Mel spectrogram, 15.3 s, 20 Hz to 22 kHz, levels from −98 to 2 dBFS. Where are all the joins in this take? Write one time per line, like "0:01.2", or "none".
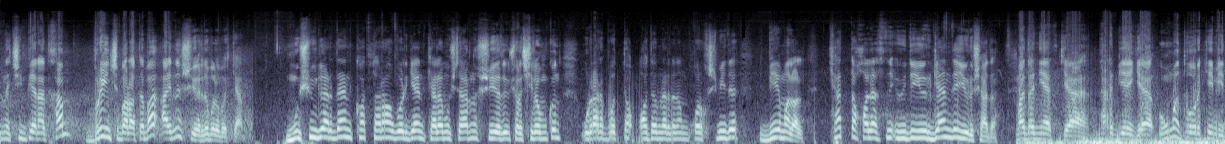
0:03.2
0:12.7

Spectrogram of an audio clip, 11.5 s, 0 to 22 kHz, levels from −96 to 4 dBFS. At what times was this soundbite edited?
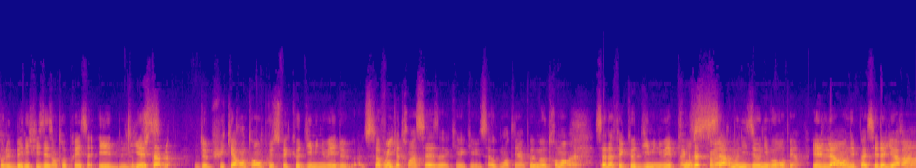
none

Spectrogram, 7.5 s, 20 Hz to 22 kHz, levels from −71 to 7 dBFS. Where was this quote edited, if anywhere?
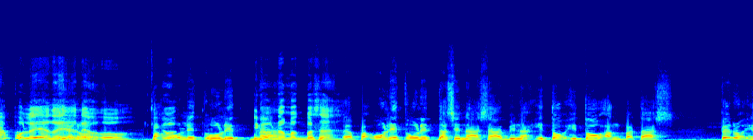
0:01.3

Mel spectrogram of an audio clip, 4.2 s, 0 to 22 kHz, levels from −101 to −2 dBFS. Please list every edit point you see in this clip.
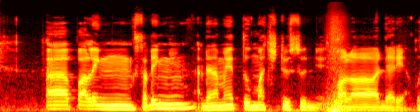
0:03.2

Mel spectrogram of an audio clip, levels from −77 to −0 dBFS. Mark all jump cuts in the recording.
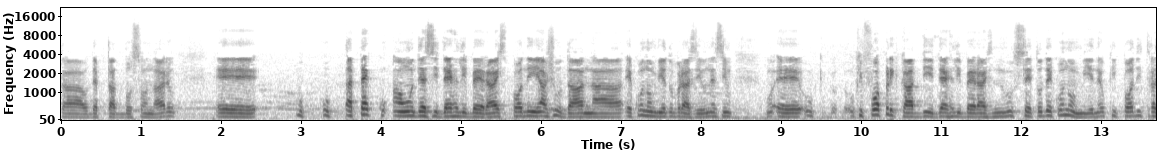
0:10.5

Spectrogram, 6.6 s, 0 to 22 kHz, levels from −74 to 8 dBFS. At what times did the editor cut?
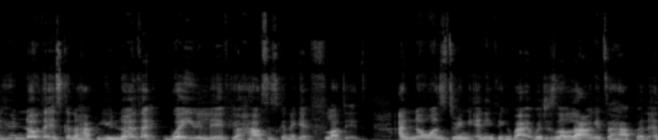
none

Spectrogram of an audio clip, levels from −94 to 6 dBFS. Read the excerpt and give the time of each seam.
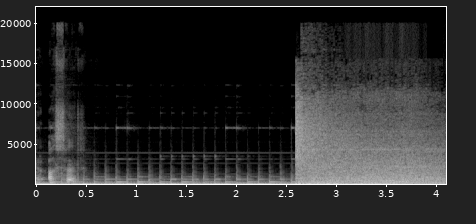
0:02.4

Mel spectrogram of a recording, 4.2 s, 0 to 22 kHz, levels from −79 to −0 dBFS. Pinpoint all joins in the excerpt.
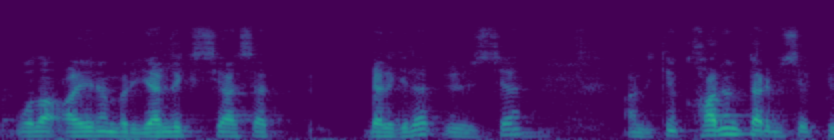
0:01.0

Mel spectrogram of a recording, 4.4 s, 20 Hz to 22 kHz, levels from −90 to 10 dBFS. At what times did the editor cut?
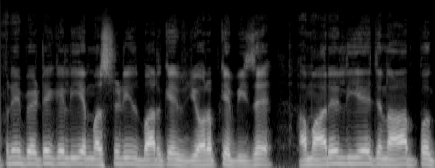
0:02.8

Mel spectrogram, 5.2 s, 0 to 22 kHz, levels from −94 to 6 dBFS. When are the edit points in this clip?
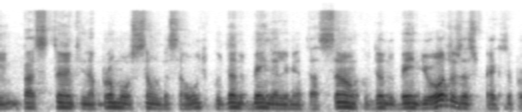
none

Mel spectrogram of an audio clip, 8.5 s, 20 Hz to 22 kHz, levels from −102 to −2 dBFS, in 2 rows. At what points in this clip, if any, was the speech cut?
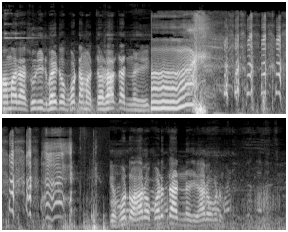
none

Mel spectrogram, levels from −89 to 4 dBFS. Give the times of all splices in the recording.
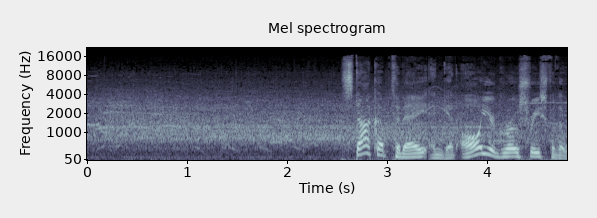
none

